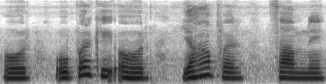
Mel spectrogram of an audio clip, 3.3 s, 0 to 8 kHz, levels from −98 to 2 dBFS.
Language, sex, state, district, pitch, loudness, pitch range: Hindi, female, Chandigarh, Chandigarh, 150 Hz, -14 LUFS, 145-160 Hz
